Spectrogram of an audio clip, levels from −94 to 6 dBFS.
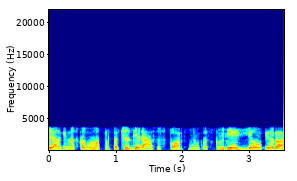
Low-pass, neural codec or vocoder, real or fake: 3.6 kHz; codec, 44.1 kHz, 3.4 kbps, Pupu-Codec; fake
